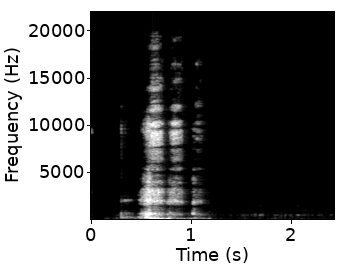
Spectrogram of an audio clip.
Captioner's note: laughs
